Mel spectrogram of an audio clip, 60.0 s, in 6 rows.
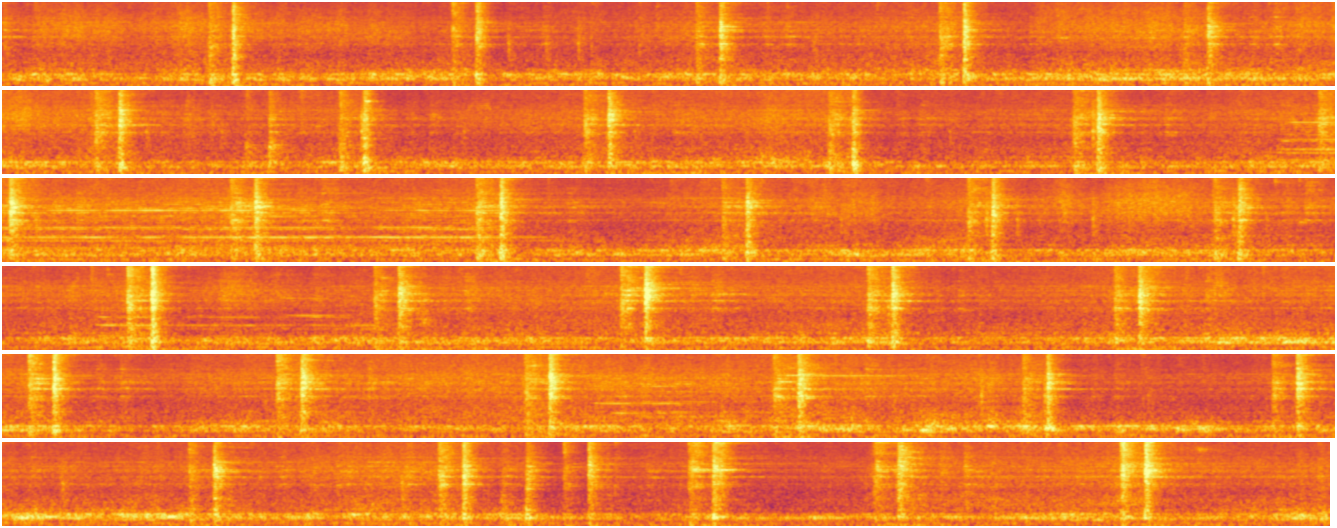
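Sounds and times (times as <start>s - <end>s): train carriage rumbling on track: 0.0s - 59.9s.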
